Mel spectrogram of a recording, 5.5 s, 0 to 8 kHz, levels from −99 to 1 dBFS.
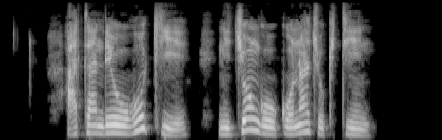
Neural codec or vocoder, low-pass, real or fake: none; 7.2 kHz; real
